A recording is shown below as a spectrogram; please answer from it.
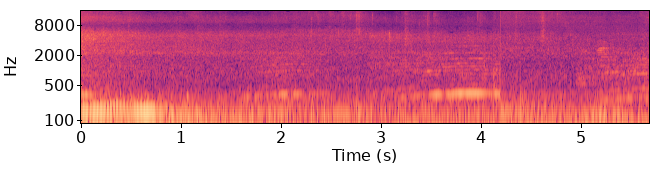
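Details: Small calves arriving on a truck give a low, short moo at the start, then drawn-out, steady moos, with a continuous vehicle rumble underneath.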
